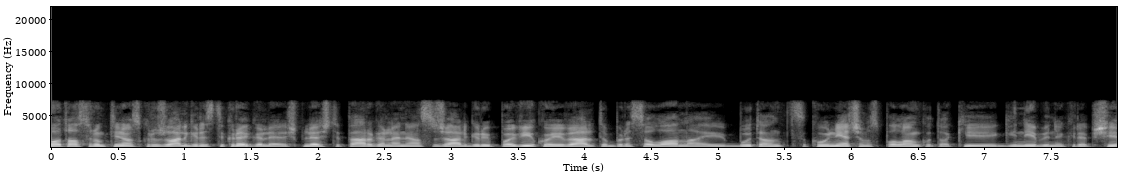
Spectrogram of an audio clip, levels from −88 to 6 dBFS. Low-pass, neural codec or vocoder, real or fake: 7.2 kHz; codec, 16 kHz, 2 kbps, X-Codec, WavLM features, trained on Multilingual LibriSpeech; fake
